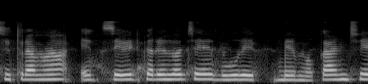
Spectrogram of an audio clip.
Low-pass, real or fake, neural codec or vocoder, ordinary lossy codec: none; fake; codec, 16 kHz, 1 kbps, FreqCodec, larger model; none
